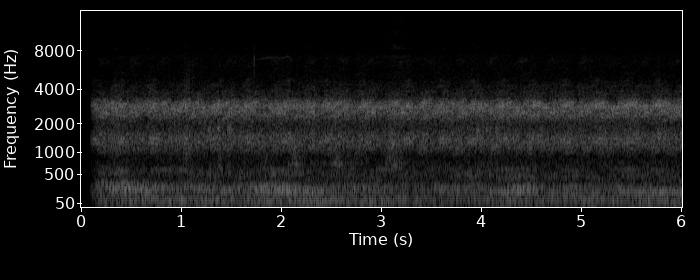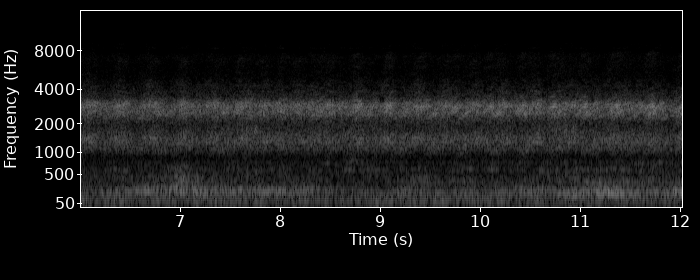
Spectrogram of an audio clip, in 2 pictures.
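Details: Frogs calling at night near Wolyeong Bridge and Hahoe Village in Andong, South Korea: a dense, continuous chorus of overlapping croaks forming a steady high buzz, over a low rumbling background.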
